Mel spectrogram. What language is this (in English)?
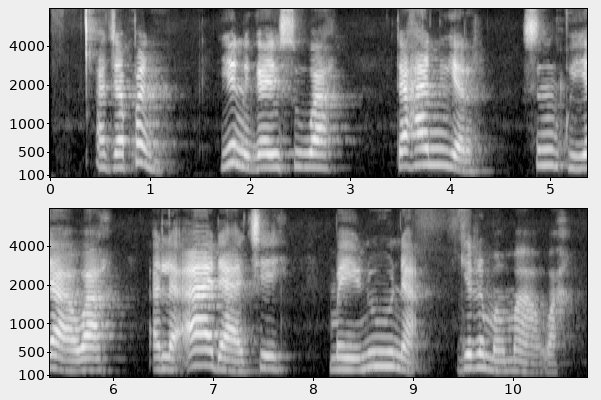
Hausa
